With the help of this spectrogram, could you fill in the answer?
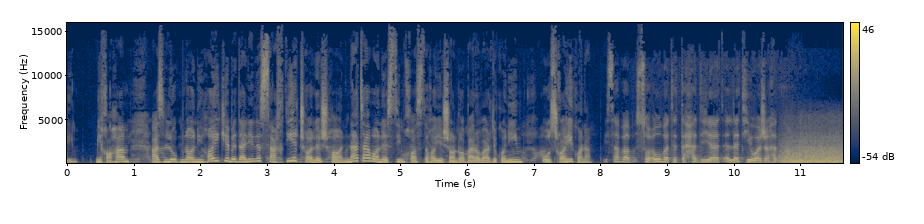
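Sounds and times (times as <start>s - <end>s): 
speech: 0.0s - 11.2s
huge ammonium nitrate warehouse explosion: 10.6s - 11.6s.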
